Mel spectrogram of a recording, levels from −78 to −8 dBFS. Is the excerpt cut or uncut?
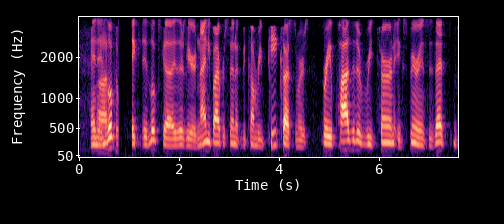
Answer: cut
